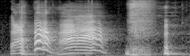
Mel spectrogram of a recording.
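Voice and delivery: high, loud cackling laugh; big cackle. Acted. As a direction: throw your head back and cackle. Performing medic voice lines.

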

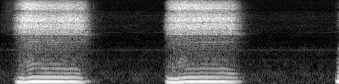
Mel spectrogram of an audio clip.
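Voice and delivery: ジー as a slow, sustained buzzing hush; voiced fricative. Shown as a demonstration. Teacher drills number six after its voiceless partner, ジー long and buzzed. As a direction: add voice to a hushing sound, held long as ジー. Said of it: "二つ目の黒い方は有声音で".

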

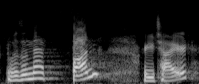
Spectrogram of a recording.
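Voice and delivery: ordinary delivery

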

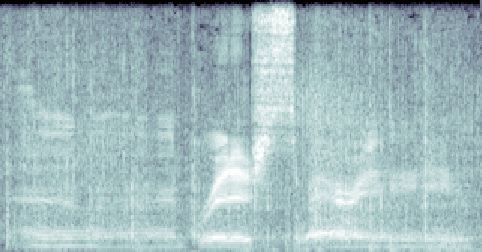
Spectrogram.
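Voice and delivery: slow, low, drawn-out mock reply; lightly put-on sluggish voice, softly; silly put-on voice. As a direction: stretch it out in a goofy low voice. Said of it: "I don't know what voice this is".

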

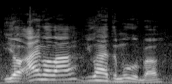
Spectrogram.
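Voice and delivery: ordinary talk

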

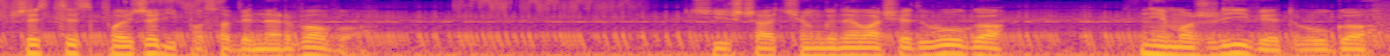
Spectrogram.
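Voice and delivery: ordinary talk

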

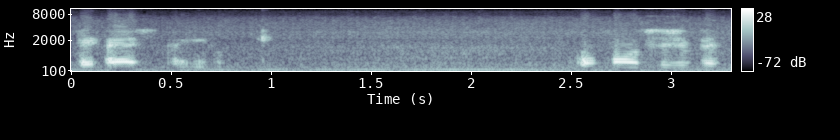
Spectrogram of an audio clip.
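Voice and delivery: crackly two-way radio transmission; squelchy handheld radio; police radio. Real, not acted. Unit over radio.

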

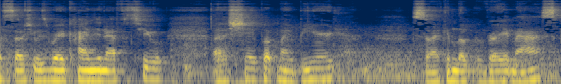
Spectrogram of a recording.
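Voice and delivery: ordinary talk

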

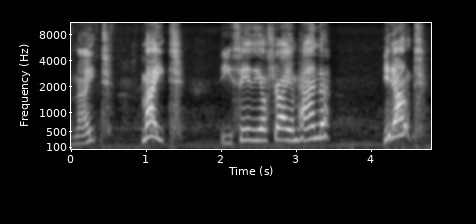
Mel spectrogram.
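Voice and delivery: hammed-up Aussie accent; broad mock-Australian voice. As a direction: play an exaggerated Australian guide. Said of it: "words in my Australian accent".

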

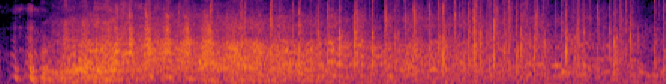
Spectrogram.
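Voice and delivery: high wheezing giggle; high laugh. Real, not acted. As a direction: crack up at the gag. Laughs at own mirror joke.

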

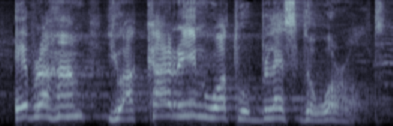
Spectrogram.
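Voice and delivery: usual speaking voice

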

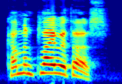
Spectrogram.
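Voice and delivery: high, loud friendly call. A narrator's reading. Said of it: "they would call".

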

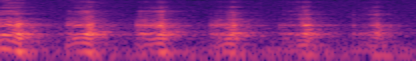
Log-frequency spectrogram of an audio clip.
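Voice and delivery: quiet real chuckle; soft laugh. Real, not acted. Host chuckling at his own joke. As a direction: laugh at your own punchline.

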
